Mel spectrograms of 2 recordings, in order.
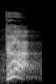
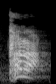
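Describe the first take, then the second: First: Sharp command, pitched up and louder; a sudden mock order to go; driving shout. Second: A sharper mock command to leave; stronger driving shout. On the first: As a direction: shove the doubt away with one word. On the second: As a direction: order the doubt off for good. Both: Driving the doubt away.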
